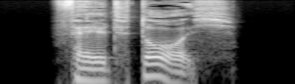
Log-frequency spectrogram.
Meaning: third-person singular present of durchfallen
- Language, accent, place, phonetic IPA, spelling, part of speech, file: German, Germany, Berlin, [fɛlt ˈdʊʁç], fällt durch, verb, De-fällt durch.ogg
